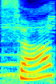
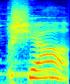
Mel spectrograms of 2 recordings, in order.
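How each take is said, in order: First: It begins with a plain 's' sound. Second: It begins with a 'ksh' cluster. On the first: The speaker calls it wrong. "సా కాదు" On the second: The speaker calls it right.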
